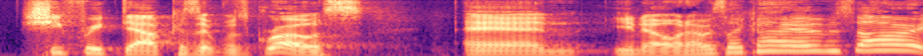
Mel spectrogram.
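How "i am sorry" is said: very high, frantic, hyperactive over-apologizing. Recounting a nosebleed on her, retelling his hyperactive apology. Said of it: "hyperactive apology guy".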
